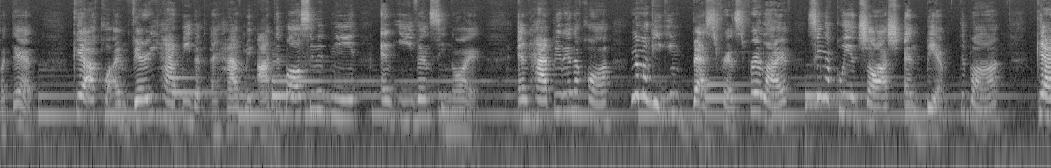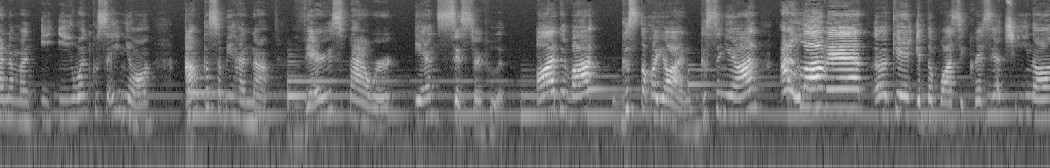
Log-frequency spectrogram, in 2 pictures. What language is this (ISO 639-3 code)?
fil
